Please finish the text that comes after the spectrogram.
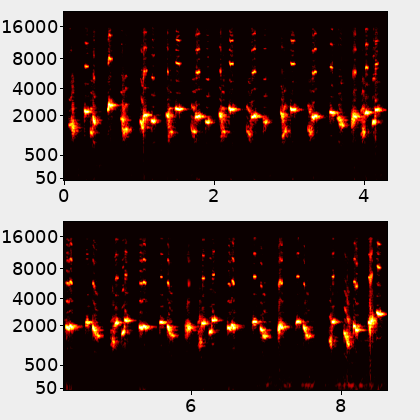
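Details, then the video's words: Yellow-vented bulbul with a long fighting song used as a lure to provoke replies: an unbroken stream of fluty, bubbly notes about three per second. "SUARA trucukan gacor ROPEL PANJANG buat Pancingan trucukan agar bunyi"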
